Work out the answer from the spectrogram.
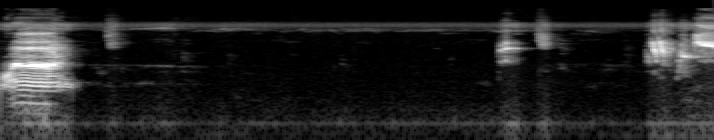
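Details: Hill myna calling: one loud, harsh, harmonic-rich shriek at the start, then a long pause and a few short, sharp high chirps and squeaks near the end. Quiet between calls.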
